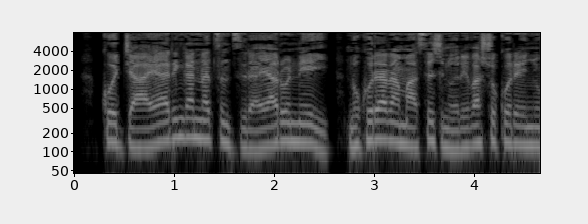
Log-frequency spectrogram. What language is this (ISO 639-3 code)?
sna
